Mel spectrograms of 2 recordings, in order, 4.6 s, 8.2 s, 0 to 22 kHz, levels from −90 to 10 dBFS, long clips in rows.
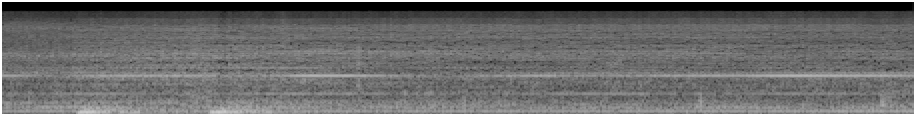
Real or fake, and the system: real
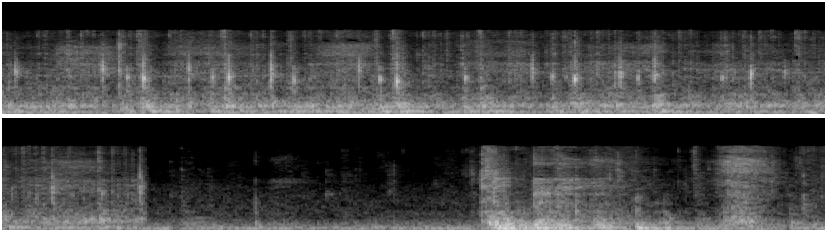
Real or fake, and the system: real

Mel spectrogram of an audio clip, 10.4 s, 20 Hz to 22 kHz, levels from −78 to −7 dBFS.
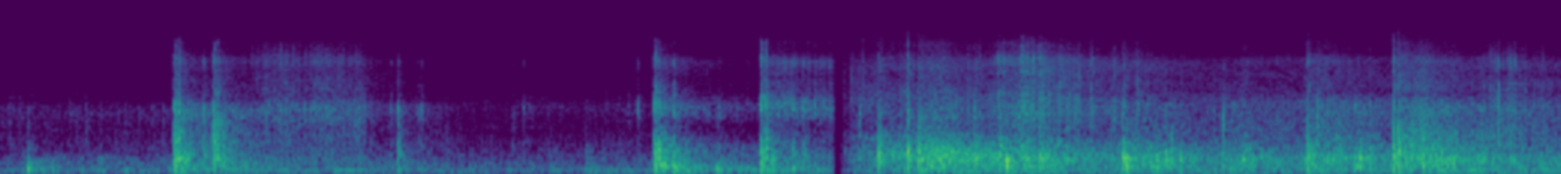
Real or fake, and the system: real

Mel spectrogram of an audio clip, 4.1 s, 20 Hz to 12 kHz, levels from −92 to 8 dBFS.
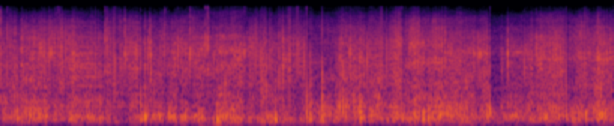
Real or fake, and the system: fake, codec, SNAC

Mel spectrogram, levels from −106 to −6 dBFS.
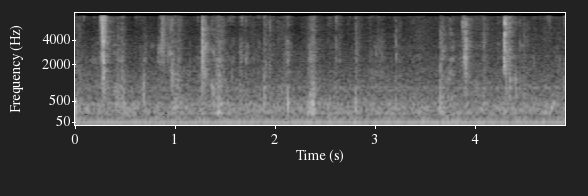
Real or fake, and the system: real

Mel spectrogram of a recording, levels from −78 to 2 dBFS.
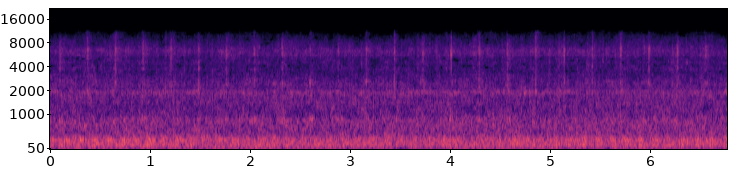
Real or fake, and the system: fake, codec, HILCodec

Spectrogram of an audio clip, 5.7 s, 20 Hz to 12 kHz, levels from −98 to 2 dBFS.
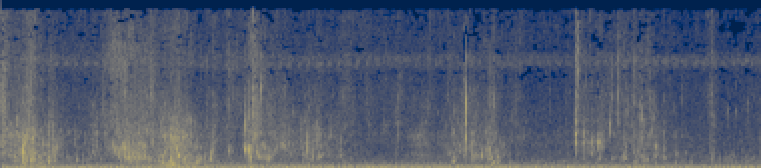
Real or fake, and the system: real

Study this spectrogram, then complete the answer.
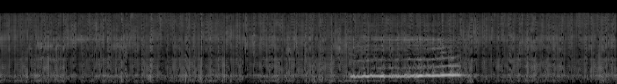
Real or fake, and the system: fake, vocoder, BigVGAN v2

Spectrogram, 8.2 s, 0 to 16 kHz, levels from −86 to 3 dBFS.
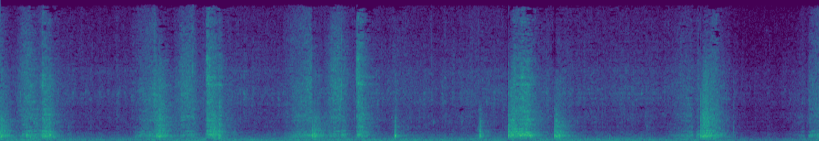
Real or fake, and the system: real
